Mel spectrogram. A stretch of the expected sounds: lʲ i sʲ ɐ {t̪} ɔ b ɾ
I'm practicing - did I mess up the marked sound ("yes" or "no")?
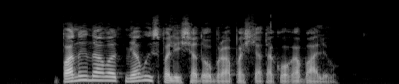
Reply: yes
